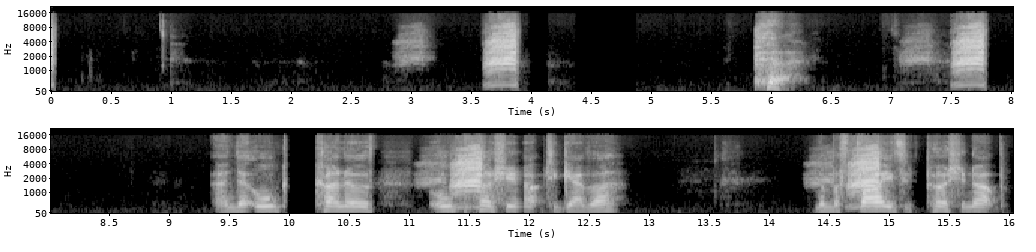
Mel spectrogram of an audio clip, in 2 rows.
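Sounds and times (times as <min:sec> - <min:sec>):
duck quacking during a duck race: 0:02.8 - 0:04.0, 0:07.1 - 0:07.8, 0:11.0 - 0:11.8, 0:14.3 - 0:15.0
speech: 0:06.0 - 0:06.2, 0:09.4 - 0:12.8, 0:14.4 - 0:16.0
soft short duck calls: 0:11.0 - 0:11.6, 0:14.3 - 0:14.9.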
